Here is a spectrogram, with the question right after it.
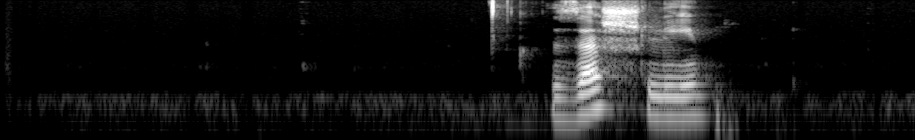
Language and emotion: Russian, neutral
